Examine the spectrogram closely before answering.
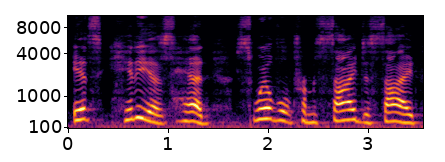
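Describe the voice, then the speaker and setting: A woman reading a children's story aloud as an expressive narrator, with dramatic, deliberate emphasis. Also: a little high. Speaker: storybook reader, reverend.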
